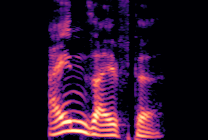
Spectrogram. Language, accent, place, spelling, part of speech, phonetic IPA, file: German, Germany, Berlin, einseifte, verb, [ˈaɪ̯nˌzaɪ̯ftə], De-einseifte.ogg
- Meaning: inflection of einseifen: 1. first/third-person singular dependent preterite 2. first/third-person singular dependent subjunctive II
